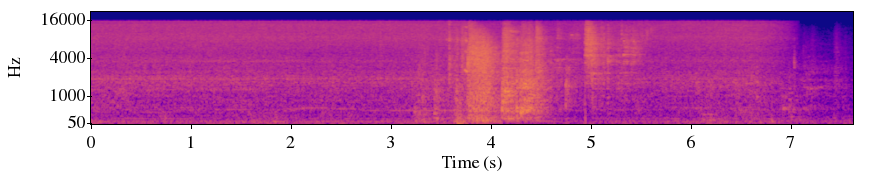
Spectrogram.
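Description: Steady background hiss, then a burst of rustling and knocking about four seconds in and a shorter knock about a second later as the camera is grabbed and handled.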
